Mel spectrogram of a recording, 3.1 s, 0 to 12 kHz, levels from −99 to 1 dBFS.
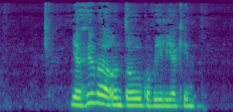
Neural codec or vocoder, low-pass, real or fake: none; 10.8 kHz; real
